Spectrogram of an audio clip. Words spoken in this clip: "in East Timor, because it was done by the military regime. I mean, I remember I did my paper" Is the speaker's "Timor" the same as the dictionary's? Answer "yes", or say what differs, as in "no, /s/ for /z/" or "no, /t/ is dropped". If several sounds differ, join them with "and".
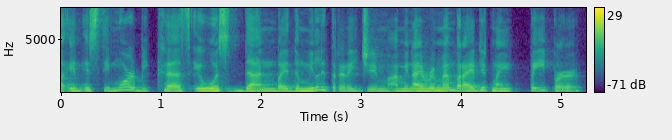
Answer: yes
